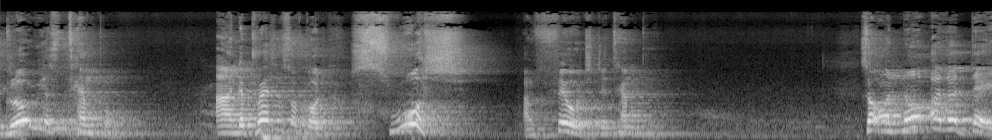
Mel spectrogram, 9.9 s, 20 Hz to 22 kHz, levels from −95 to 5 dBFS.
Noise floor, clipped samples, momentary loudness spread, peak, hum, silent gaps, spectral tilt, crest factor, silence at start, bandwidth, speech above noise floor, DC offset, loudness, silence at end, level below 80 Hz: -49 dBFS; under 0.1%; 16 LU; 0 dBFS; none; none; -3 dB/octave; 16 dB; 0 s; 16.5 kHz; 35 dB; under 0.1%; -15 LUFS; 0 s; -40 dBFS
